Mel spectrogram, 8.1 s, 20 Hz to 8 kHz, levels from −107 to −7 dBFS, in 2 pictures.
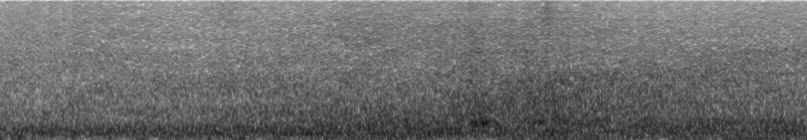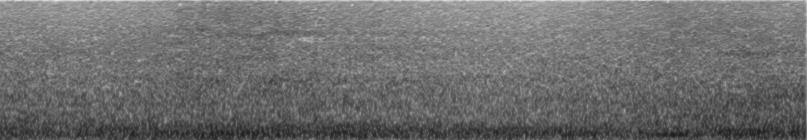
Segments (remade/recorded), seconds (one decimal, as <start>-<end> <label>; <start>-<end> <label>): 0.0-0.5 remade; 0.5-1.8 recorded; 1.8-8.1 remade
